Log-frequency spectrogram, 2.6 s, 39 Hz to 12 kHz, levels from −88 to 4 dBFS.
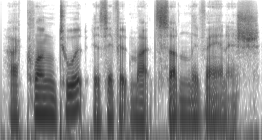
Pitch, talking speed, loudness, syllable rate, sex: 100 Hz, 230 wpm, -20 LUFS, 5.4 syllables/s, male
